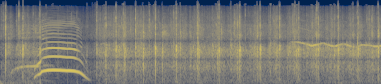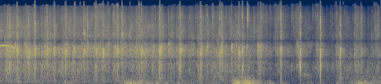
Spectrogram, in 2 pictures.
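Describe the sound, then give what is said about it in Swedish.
An audience applauds to congratulate a scholarship winner. The clapping is dense and sustained throughout, with crowd noise and a few louder claps standing out toward the end. “Jag tycker att vi ger Svea både en eh, grattis till stipendieapplåd men även en framgångsapplåd för framtiden.”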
